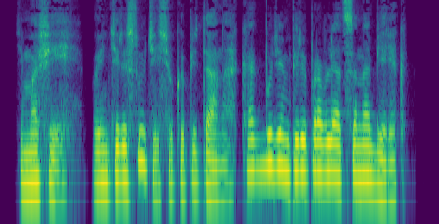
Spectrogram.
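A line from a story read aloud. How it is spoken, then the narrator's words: Terrified faint whisper. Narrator (Russian): буквально прошептал с восковым лицом и посиневшими губами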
